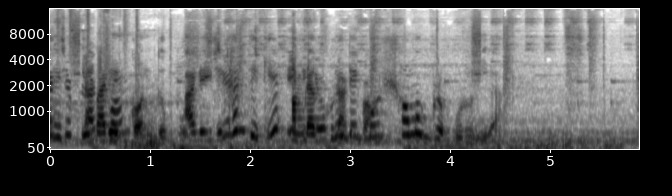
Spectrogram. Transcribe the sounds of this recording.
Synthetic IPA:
ɾeebaɾeɾɡɔ̰nt̪obːo̰d͡ʑekʰanet̪ʰekeamɾaɡʱuɾed̪ekboʃɔmoɡɾopuɾulḭja̰

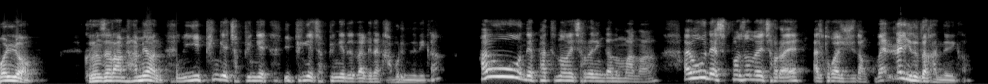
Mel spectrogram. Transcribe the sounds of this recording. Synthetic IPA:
mʌʎːʌ | kɯɾʌns̬ʰaɾamiɦamjʌnipʰiŋɡet͡ɕapʰiŋɡe̞ipʰiŋɡet͡ɕapʰinŋɡe̞dedakɯɲaŋkabɯɾindɯɲik͈a | ajone̞pʰatʰɯnoet͡ɕʰaɾwaɲiŋɡanɯnmanaajone̞sʰɯ̥pʰʌns̬ʰʌnoet͡ɕʰaɾwae̞na̰ɭtʰoɡad͡ʑud͡ʑidoaŋkʰomenːaɭiɾɯdakandeɲik͈a

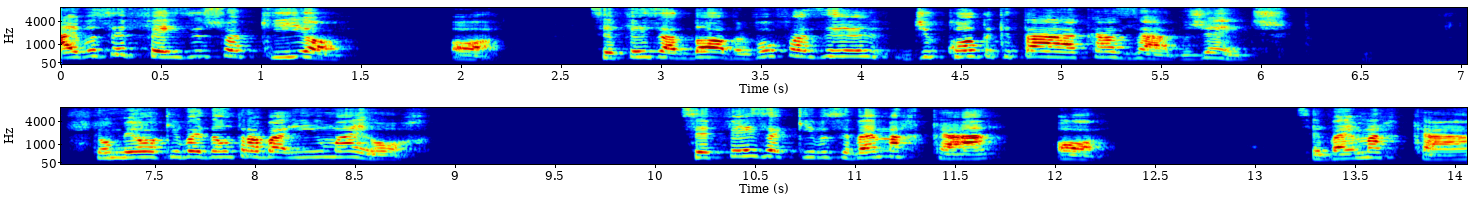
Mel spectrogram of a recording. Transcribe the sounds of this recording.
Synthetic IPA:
aivosefejzisʊakiɔ | ɔ̰ | sefejzɐd̪ɔbɾɐvowfazeɾd͡ʒɪkõnt̪ɐkɪt̪akazad̪ʊʒẽt͡ʃɪ̥ | kʊmewakivajd̪aũt̪ɾabaʎĩɲʊmajɔɾ | sefejzakivos̬evajmaɾka | ɔ | osevajmaɾka

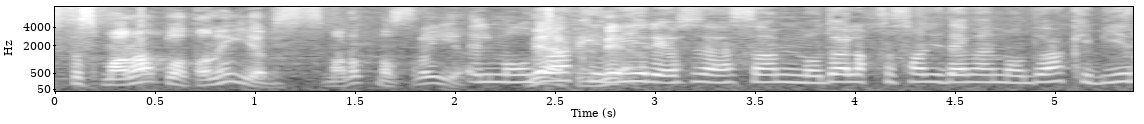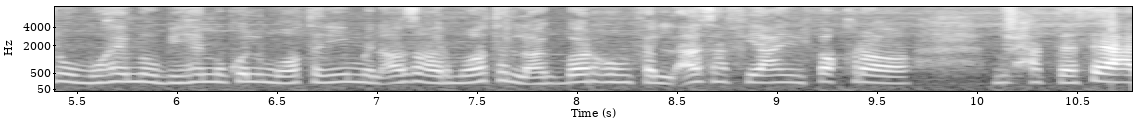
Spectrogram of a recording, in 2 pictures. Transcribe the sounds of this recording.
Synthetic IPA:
st̪esmɑːɾˤɑːt̪wɑt̪ˤɑnejːæbest̪e̥smɑːɾˤɑːt̪mɑsˤɾejːɑʔelmɑwd̪ˤːʕkebiːɾjæʔost̪æːzʕesːæːmelmɑwd̪ˤuːʕeleqt̪ɨsˤɑːd̪id̪æjmænmɑwd̪ˤuːʕkebiːɾwemoɦemːwebejɦemːkolːmowɑːt̪ˤeniːwmenʔɑsˤɣɑɾˤmowɑːt̪ˤenleʔæk̚bɑɾˤɦomfælʔæsæfjaʕnilfɑqɾˤɑ | meʃħat̪ːæsæːʕe

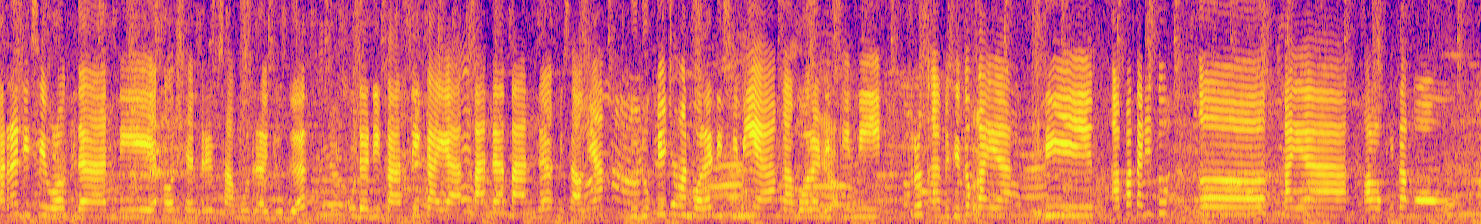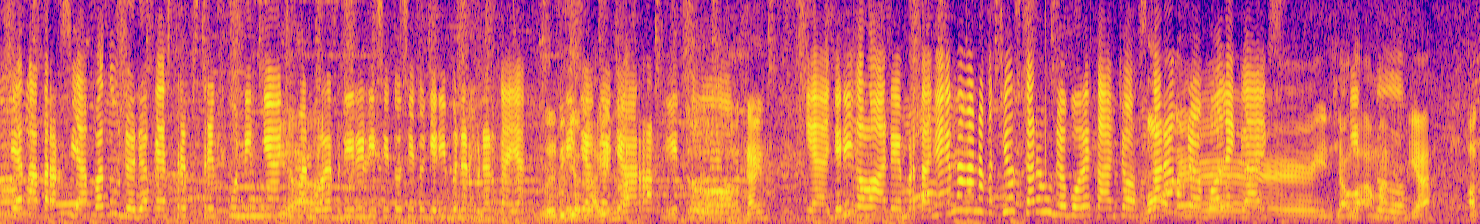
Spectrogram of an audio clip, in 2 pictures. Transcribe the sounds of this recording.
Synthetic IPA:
karnadisiwəlt̪̚dandioʃɛnɾɪmsamudɾad͡ʒuɡa | udahdikasɪhkajaʔt̪andat̪andamisalɲa | dudʊk̚ɲat͡ʃumanbolɛhdisinijaŋɡaʔbolɛhdisini | t̪əɾʊsabɪsit̪̬ukajaʔ | di | apat̪adit̪u | əːkajaʔkalawkit̪amau | liɦat̪at̪ɾaksiapat̪uudahdakajaʔst̪ɾɪp̚st̪ɾɪp̚kunɪŋɲat͡ʃumanbolɛhbərdiɾidisit̪usit̪ud͡ʒadibənərbənərkajaʔdadidid͡ʒad͡ʒad͡ʒaɾak̚ɡit̪ukej | jad͡ʒadikaloadajaŋbərt̪aɲaemaŋanakːət͡ʃɪlsə̥kaɾaŋudahbolɛhkaɲt͡ʃɔlsəkaɾaŋudahbolɛhɡajsinʃalːaamauja | k

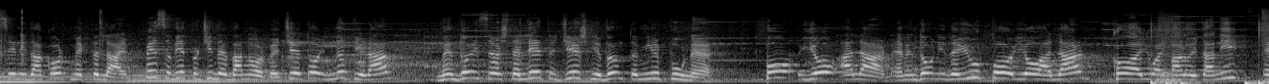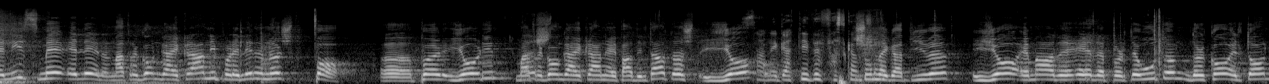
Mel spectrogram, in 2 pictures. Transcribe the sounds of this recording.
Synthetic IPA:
sɛnid̪akɔɾd̪mɛkt̪əlajmpɛsəðjɛt̪̚pəɾt͡ɕind̪ɛbanɔɾvɛt͡ɕəɛt̪ɔjnət̪iɾan | mɛnd̪ɔjsɛəʃt̪ɛlɛt̪əd͡ʑɛʃɲəvən̚t̪əmiɾpunɛ | pɔjɔalaɾmɛmɛnd̪ɔniðɛjupɔjɔalaɾm | kɔajuajmaɾɔjt̪aniɛnismɛɛlɛnənmat̪ɾɛɡɔnŋɡaɛkɾanipəɾɛlɛnənəʃt̪pɔ | pəɾjɔɾinmat̪ɾɛɡɔnŋɡaɛkɾaniaɛpad̪int̪at̪əʃt̪jɔ | vʃumnɛɡat̪ivɛ | jɔɛmaðɛɛðɛpəɾt̪əut̪ənnd̪əɾkɔɛlt̪ɔn

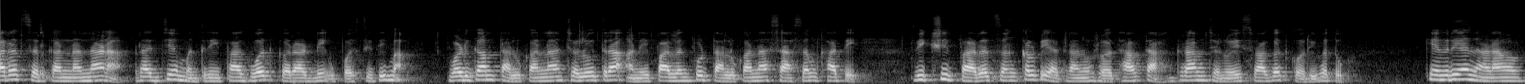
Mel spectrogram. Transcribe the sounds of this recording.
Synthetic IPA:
bʱaɾət̪səɾkaɾnanaɽ̃a̰ɾad͡ʒjəmənt̪ɾibʱaɡʋət̪kəɾaɽniʔupəst̪ʰit̪imã̰ | ʋəɽɡamt̪alukanat͡ʃəlot̪ɾaʔənepalənpuɾt̪alukanasasəmkʰat̪ḛ | ʋɪkʂit̪̚bʱaɾət̪səŋkəlpjat̪ɾanũɾət̪ʰaʋt̪a̰ɡɾamd͡ʒənoesʋaɡət̪kəɾjũɦət̪ṵ̃ | kẽnd̪ɾijənaɽ̃a

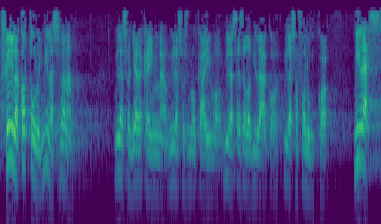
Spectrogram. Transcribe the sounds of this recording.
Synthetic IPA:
feːjlɛkɒt̪ːoːlhoɟmilɛsʋɛlɛm | milɛsːɒɟɛɾɛkɛjimːɛlmilɛsːɒzunokaːjimːɒlmilɛsːɛzːɛlɒvilaːɡːɒ̰lmilɛsːɒfɒluŋkːɒl | milɛs

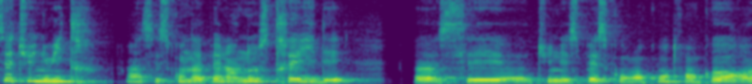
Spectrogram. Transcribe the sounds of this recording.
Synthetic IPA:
sɛt̪ynɥit̪χɛ̃sɛsə̥kɔ̃napɛlɛ̃nost̪χeid̪e | øsɛøt̪ynɛspɛskɔ̃ʁɑ̃kɔ̃t̪χɑ̃kɔʁ

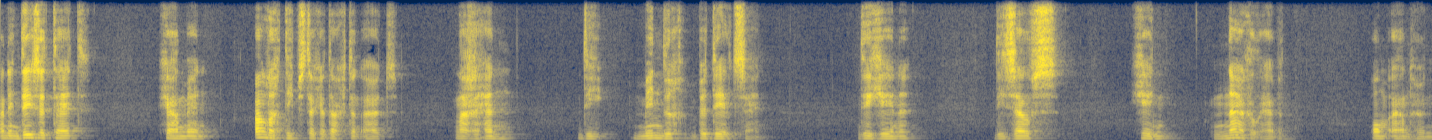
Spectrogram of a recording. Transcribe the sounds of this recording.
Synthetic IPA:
ɛnɪndeːzətɛjt | xaːnmɛjn | ɑlərdipstəɣədɑxtənʔœɥt | naːrɦɛn | di | mɪndərbədeːlˠtsɛjn | diɣeːnə | d̥izɛlfs | ɣeːnː | aːɣəlˠɦɛbən | ɔmʔaːnɦɵn

